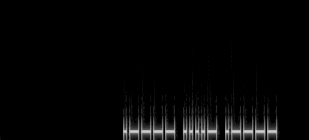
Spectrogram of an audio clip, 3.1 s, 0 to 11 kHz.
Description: Morse code, heard as a keyed tone, about 38 wpm, 700 Hz. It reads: 141
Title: Three Challenging Letter-Number Combinations 40wpm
